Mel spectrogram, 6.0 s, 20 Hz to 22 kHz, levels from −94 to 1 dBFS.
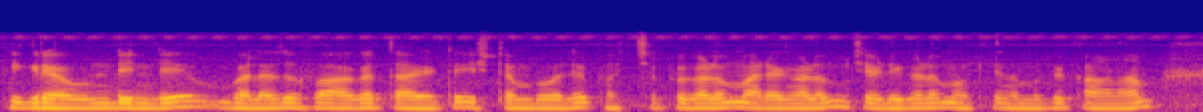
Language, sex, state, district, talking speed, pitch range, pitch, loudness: Malayalam, male, Kerala, Kollam, 90 wpm, 130-140 Hz, 135 Hz, -19 LUFS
